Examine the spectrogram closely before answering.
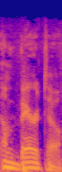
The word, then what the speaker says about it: Humberto: Where'd they get Umberto? I mean, I'm sure it's a beautiful name, but don't they? H. Umberto. Yeah, with an H. But the H is silent.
